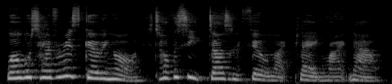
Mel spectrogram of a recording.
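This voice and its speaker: Woman as caring schoolgirl, determined, sceptical, brisk, reassuring, children's storybook dialogue. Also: a little high, big pitch swings, a little mellow, voice pushed up. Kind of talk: children's audiobook character dialogue.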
